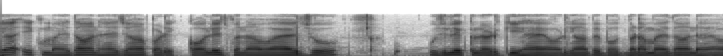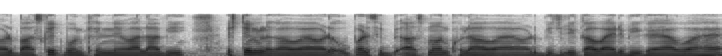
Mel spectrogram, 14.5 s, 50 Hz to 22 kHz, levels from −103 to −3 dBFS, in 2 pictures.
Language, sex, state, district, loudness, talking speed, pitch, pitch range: Hindi, male, Bihar, Supaul, -18 LUFS, 190 wpm, 140 Hz, 135-140 Hz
